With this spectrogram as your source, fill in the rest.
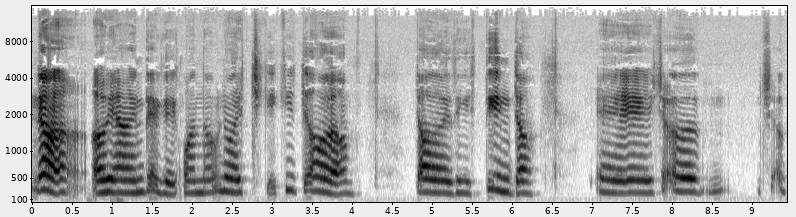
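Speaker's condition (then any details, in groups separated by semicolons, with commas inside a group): Cerebral palsy; cerebral palsy from birth, respiratory arrest at birth and again at 12 hours, acquired language; not getting stuck at all at this moment per host; answer formed in head but hard to get out, needs waiting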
